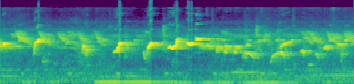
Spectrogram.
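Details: Golden bulbul of the white-eyed form in an aviary, singing actively: clear whistled chirps and quick slurred phrases in spaced bursts, with a low hum in the background.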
